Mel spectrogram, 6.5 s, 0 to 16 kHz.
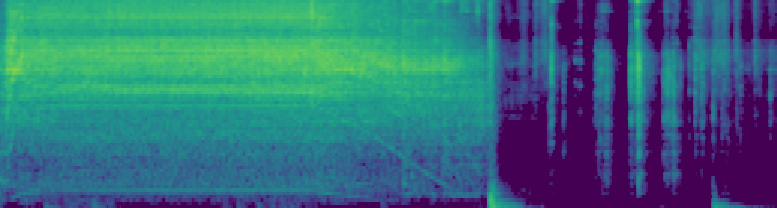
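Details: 2021 Makita DGA452 cordless grinder, previously running very slow, after new brushes, brush holder and caps: spins up to a clean, steady high whir with no rattle or grind, then winds down smoothly. Running normally.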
